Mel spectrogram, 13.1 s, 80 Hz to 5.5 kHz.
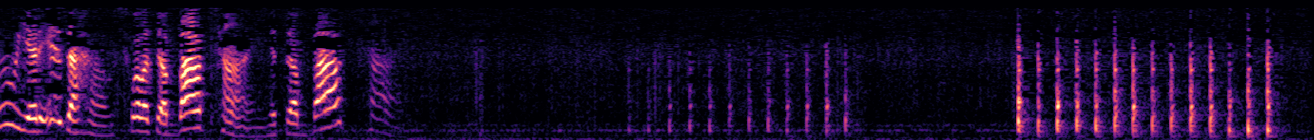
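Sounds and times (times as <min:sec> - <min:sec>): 
speech: 0:00.3 - 0:04.1
knuckles knocking on a wooden door: 0:06.3 - 0:08.6, 0:10.2 - 0:12.9.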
